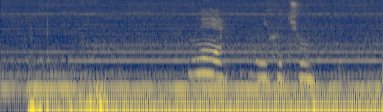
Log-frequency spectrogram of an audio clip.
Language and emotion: Russian, neutral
